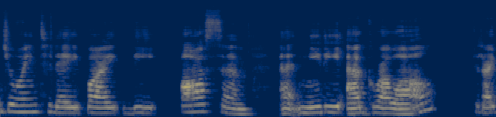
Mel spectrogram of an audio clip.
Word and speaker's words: Nidhi Agrawal: So I am joined today by the awesome Nidhi Agrawal. Did I pronounce that right, Nidhi?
